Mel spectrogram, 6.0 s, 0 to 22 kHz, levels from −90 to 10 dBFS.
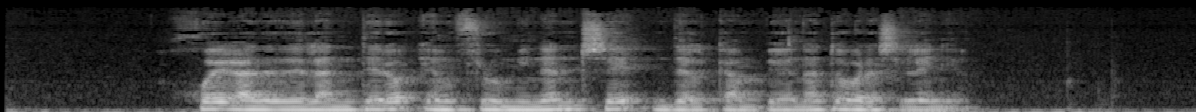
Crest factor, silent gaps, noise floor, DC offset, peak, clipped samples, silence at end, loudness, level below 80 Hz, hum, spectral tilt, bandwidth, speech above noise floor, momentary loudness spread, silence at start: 14 dB; none; -45 dBFS; under 0.1%; -4 dBFS; under 0.1%; 0.55 s; -17 LUFS; -36 dBFS; none; -6 dB/octave; 13.5 kHz; 30 dB; 8 LU; 0.05 s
